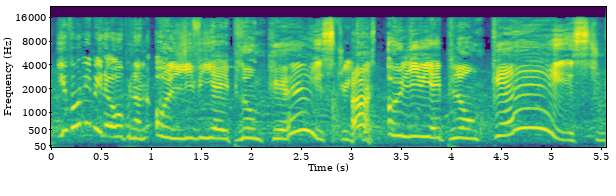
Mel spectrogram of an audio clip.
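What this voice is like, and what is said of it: Put-on affected accent. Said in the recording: “will you stop talking that stupid accent just because we're in an eating house?”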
